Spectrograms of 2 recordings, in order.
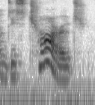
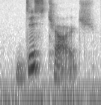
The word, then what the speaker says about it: discharge: discharge виписувати discharge виписка Зверніть увагу на наголос є різниця коли дієслово Ми кажемо discharge коли іменник discharge operate оперувати проводити операцію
